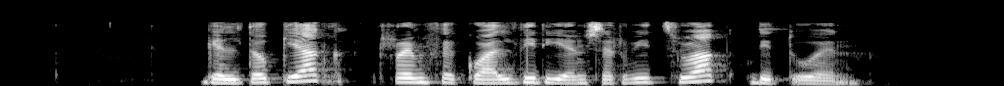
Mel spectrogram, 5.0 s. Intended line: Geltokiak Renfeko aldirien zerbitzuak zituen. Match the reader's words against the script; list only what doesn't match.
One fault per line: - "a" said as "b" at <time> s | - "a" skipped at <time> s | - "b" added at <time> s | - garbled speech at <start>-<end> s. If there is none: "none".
none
